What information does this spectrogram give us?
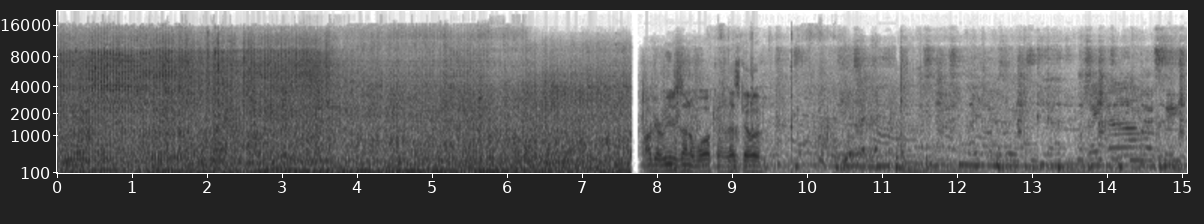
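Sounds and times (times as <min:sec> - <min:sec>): road and wind noise: 0:00.0 - 0:07.7
vehicle engine droning: 0:00.0 - 0:07.7.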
